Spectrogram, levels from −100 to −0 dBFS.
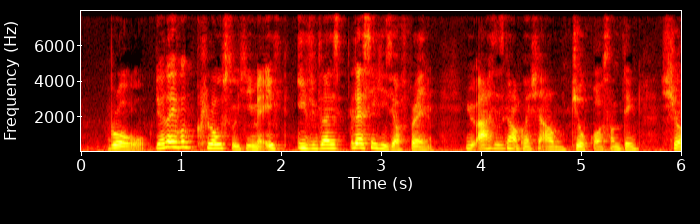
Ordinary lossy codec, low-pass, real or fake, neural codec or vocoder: none; none; fake; codec, 16 kHz, 4 kbps, FunCodec, trained on LibriTTS, 50 frames a second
